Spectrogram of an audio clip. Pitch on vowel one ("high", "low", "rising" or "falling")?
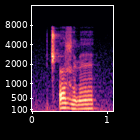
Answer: high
